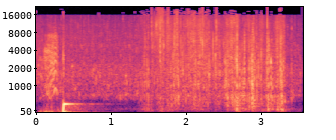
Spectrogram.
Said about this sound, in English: Water, water, water, much more water.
